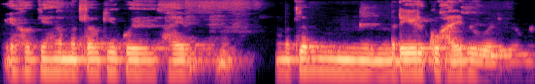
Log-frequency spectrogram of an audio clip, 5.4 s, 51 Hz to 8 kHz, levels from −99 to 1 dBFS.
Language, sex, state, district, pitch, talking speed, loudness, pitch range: Garhwali, male, Uttarakhand, Uttarkashi, 110 Hz, 155 wpm, -16 LUFS, 105-115 Hz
